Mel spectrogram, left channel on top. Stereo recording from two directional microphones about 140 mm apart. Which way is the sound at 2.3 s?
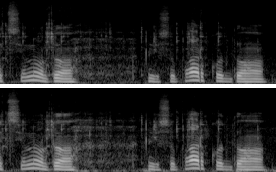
30° left (ahead or behind).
